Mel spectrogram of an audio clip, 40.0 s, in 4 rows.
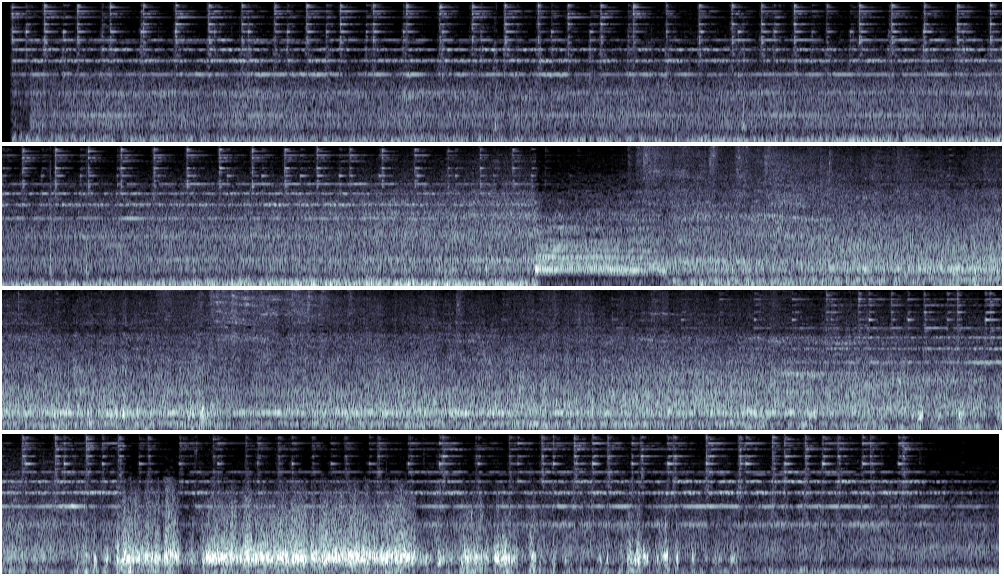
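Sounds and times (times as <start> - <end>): train cars rumbling and clattering: 0.1 - 39.9
train horn: 15.3 - 17.2, 27.5 - 28.7.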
